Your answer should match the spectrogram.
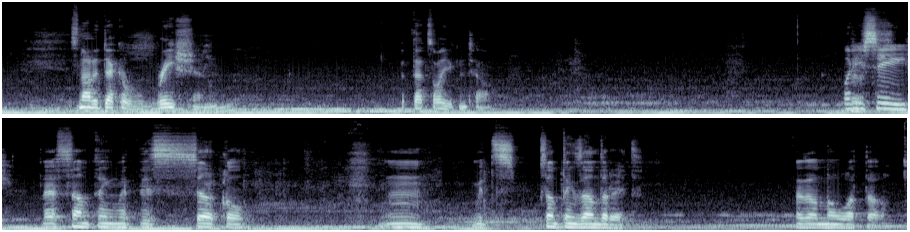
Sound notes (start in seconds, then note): none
